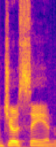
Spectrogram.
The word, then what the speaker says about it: Joseon: So, first of all, Laura, thank you for correcting me on the pronunciation. The Joseon region.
